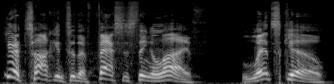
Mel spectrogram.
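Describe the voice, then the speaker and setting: A man's voice: high-pitched, very animated, a little slow, a bit bright, no echo, studio quality, heavily acted. A man playing a young cartoon hedgehog hero in an audio drama, cocky but weakened and weary. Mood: urgent, cocky.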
